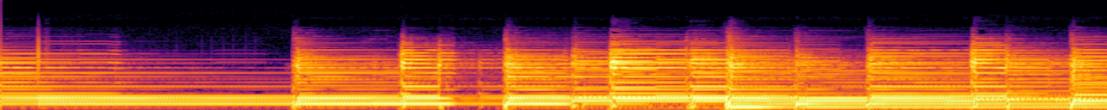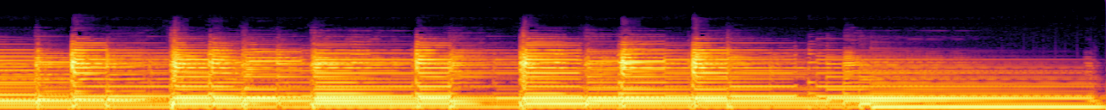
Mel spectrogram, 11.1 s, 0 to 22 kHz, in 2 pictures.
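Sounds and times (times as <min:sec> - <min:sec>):
clean electric guitar playing chords and picked notes: 0:00.0 - 0:11.0.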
